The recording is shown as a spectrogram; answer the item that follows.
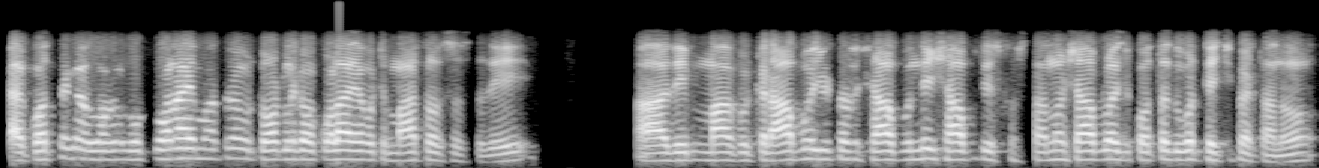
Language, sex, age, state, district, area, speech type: Telugu, male, 60+, Andhra Pradesh, Nellore, urban, conversation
